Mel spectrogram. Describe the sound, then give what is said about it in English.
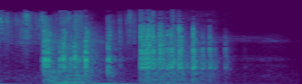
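Dice clatter across a hard tabletop in a quick burst of overlapping clicks and rattles, fairly loud, lasting about a second before settling into silence. “I should put more dice in the roll.”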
